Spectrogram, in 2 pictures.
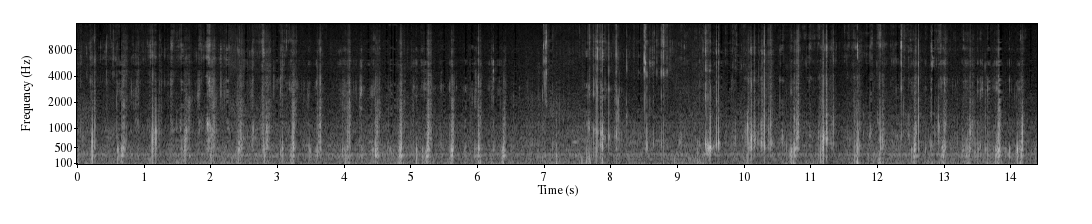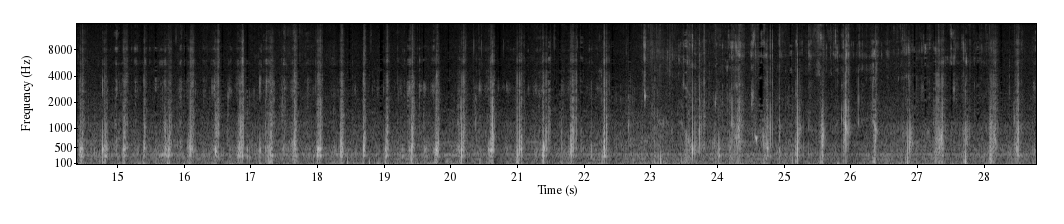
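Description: Close-up crunchy biting and chewing of crisp fried food, a continuous stream of crackly crunches, over a faint steady hum.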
